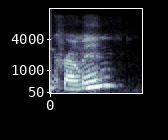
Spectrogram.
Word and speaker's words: Kroman: Yep, Emily Croman, K-R-O-M-A-N.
